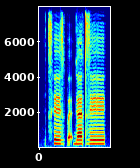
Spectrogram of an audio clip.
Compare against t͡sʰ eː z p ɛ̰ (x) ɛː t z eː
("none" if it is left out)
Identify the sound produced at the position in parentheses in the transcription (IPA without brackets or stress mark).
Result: ɡ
